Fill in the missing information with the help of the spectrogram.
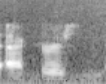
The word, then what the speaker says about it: Acer: Harriet Acer, David Acker's, I'm sorry, Harriet... His last name is spelled A-C-E-R, and it's actually pronounced Acker.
